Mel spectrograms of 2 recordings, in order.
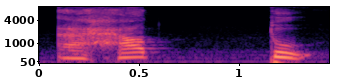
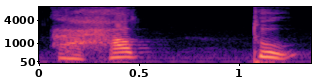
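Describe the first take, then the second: The two takes are said the same way.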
